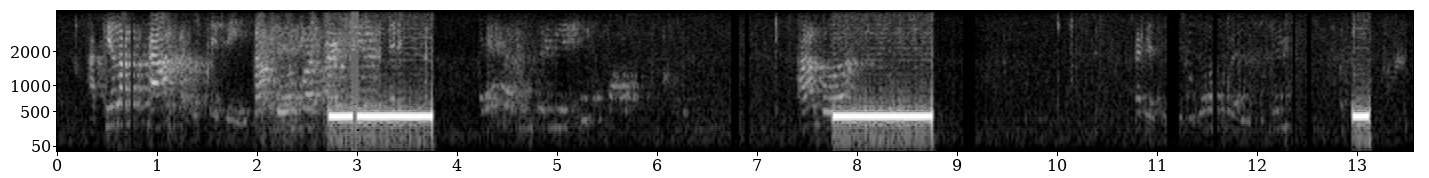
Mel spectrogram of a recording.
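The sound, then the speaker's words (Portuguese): Ringback tone of an unanswered telephone call before voicemail: two long, steady beeps and a clipped third, separated by long gaps in which a person talks. “Deixe sua mensagem na caixa postal. Daí, eu liguei 3 vezes, não atendeu, tá?”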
